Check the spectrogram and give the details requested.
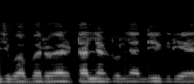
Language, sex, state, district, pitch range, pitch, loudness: Rajasthani, male, Rajasthan, Churu, 130-135 Hz, 130 Hz, -33 LUFS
